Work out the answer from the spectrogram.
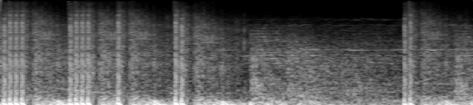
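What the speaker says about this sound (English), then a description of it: "You're fucking shooting me and shit." Gunfire in a Cryo Interactive video game: several sharp, loud reports spaced irregularly, each with a booming echoing tail over a continuous rumbling background.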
